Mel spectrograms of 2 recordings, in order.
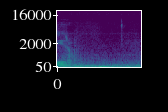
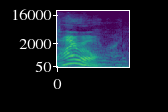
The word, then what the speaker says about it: Iroh: My name is Iro. Iro? That's Iroh. Did nobody watch the show for pronunciations?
